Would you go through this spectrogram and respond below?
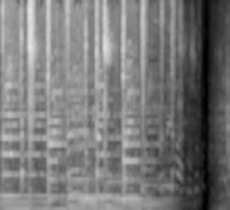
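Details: No animal sound is heard, only loud rhythmic music with a strong beat that fades to near silence at the end.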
